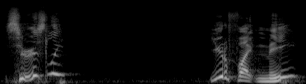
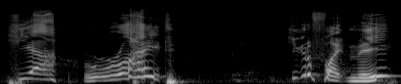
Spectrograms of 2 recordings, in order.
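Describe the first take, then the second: First: A mock-amused, much higher "Seriously?"; lightly voiced, incredulous chuckle; amused disbelief. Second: Higher and louder, a sarcastic "Yeah, right"; mock dismissive sneer; scoffing. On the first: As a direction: play the Lord laughing off a puny threat. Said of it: "First of all, he laughs". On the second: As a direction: scoff at them as the Lord. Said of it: "The Lord scoffs at them".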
